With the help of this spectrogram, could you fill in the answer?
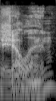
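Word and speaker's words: Shelyn: In They pronounce it Kingmaker, that way, they say Shellen.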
